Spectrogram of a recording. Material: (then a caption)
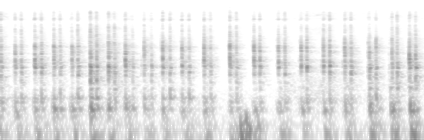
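Plastic. Fingertips type rapidly on the keycaps of a plastic Epomaker "bloodshot" classic mechanical keyboard resting on a red box. The result is a steady stream of sharp, bright clacks with short, dry decays, broken by a brief pause about halfway through before the typing resumes.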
